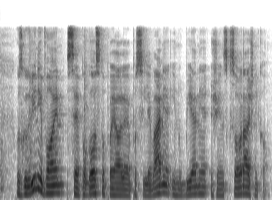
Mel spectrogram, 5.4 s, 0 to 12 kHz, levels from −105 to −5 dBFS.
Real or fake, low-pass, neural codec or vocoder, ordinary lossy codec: real; 7.2 kHz; none; none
